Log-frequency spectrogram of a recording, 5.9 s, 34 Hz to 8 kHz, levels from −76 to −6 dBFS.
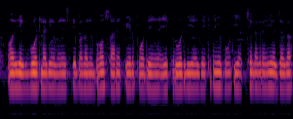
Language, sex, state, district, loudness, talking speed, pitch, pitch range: Hindi, male, Bihar, Supaul, -40 LUFS, 285 wpm, 140 Hz, 140-145 Hz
